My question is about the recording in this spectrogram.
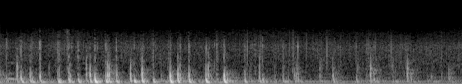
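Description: Horses ride off with a brisk, rhythmic clip-clop of hooves, the quick beats strong at first and then growing softer and sparser.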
